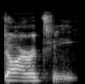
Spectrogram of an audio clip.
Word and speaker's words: Doherty: So Dylan said his last name is Doherty, so that's how it's pronounced. Like Dougherty. No, it's Dougherty. Like Shannon Dougherty. No, he said Doherty.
